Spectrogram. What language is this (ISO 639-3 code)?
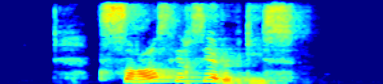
kab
